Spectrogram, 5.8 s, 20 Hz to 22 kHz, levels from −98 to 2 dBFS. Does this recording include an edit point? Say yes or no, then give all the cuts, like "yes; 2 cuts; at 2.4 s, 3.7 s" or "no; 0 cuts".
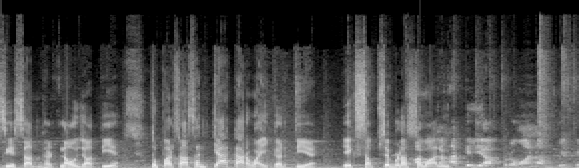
yes; 1 cut; at 4.5 s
